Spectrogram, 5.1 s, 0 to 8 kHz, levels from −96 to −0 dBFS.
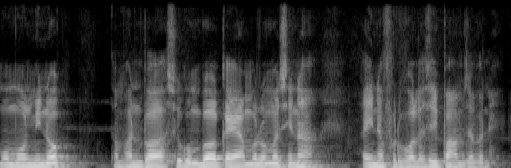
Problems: none marked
